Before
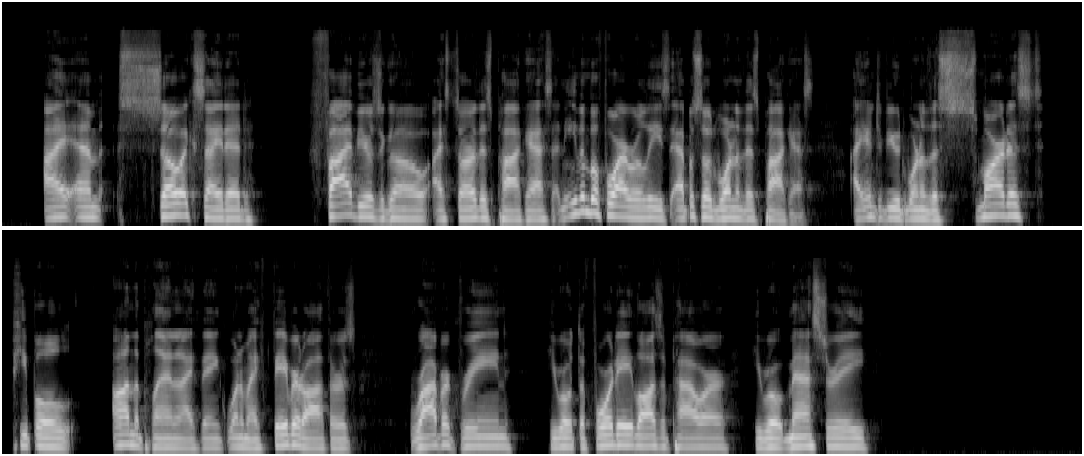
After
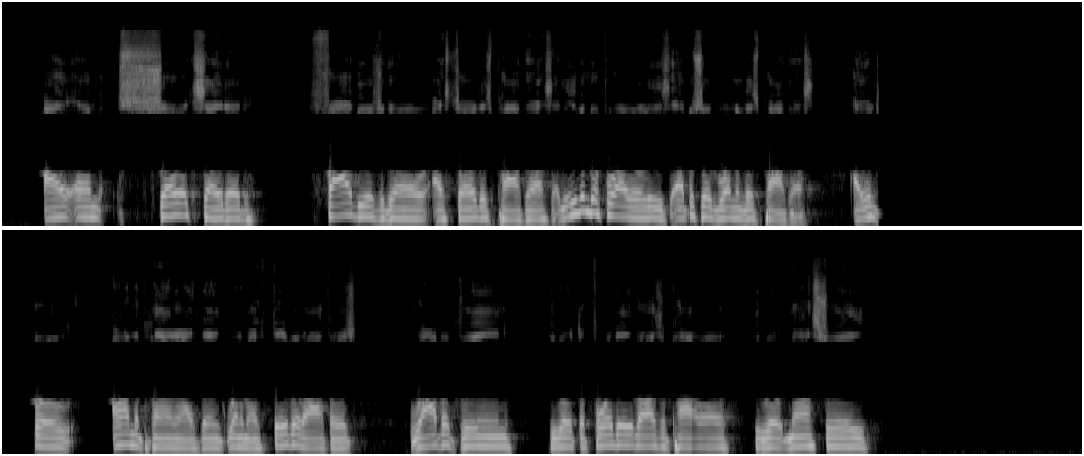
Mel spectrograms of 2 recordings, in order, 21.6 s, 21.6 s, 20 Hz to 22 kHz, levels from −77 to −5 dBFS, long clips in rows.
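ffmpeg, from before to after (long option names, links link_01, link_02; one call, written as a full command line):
ffmpeg -i in.wav -filter_complex "[0:a]asettb=1/sr,asplit=3[link_01][link_02][link_03];[link_01]atrim=end=17.704[link_04];[link_02]atrim=start=17.7:end=18.41,asetpts=PTS-STARTPTS,afade=type=in:duration=0.004:curve=qsin,afade=type=out:start_time=0.706:duration=0.004:curve=qsin,acompressor=threshold=-27dB:ratio=16:attack=3.2:release=140:knee=1:detection=peak[link_05];[link_03]atrim=start=18.406[link_06];[link_04][link_05]acrossfade=duration=0.004:curve1=hsin:curve2=qsin[link_07];[link_07][link_06]acrossfade=duration=0.004:curve1=qsin:curve2=hsin,asplit=3[link_08][link_09][link_10];[link_08]atrim=end=8.77,asetpts=PTS-STARTPTS,afade=type=out:start_time=8.766:duration=0.004:curve=hsin[link_11];[link_09]atrim=start=8.77:end=11.14,asetpts=PTS-STARTPTS,volume=0[link_12];[link_10]atrim=start=11.14,asetpts=PTS-STARTPTS,afade=type=in:duration=0.004:curve=hsin[link_13];[link_11][link_12][link_13]concat=n=3:v=0:a=1,afftfilt=real='re*(1-between(b*sr/4096,940,3500))':imag='im*(1-between(b*sr/4096,940,3500))':win_size=4096:overlap=0.75,equalizer=frequency=190:width_type=o:width=0.22:gain=6,acompressor=threshold=-28dB:ratio=6" out.wav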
